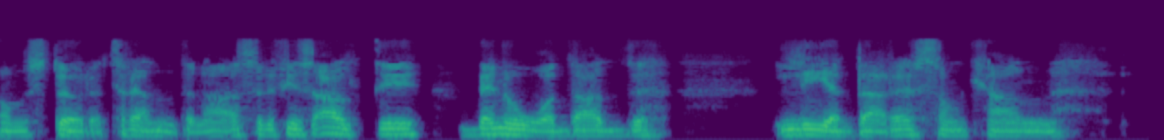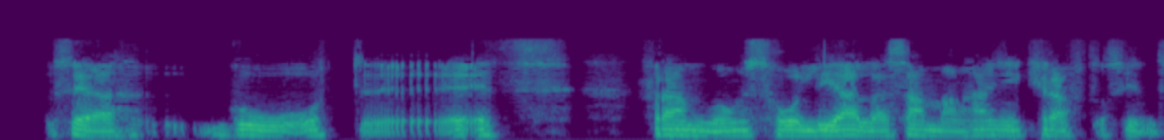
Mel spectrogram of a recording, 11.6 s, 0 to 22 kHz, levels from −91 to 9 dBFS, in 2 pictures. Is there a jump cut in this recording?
yes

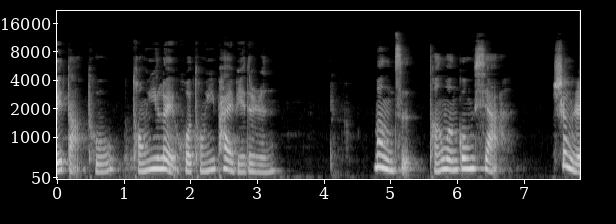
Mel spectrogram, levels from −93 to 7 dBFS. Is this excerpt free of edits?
yes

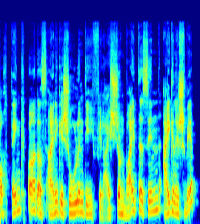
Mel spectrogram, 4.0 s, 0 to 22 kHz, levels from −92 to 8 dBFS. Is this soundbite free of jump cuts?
yes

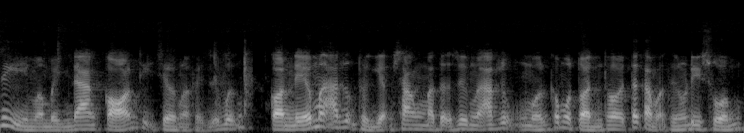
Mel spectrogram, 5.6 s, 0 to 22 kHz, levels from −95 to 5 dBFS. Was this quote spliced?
yes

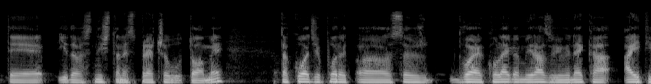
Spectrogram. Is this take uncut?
no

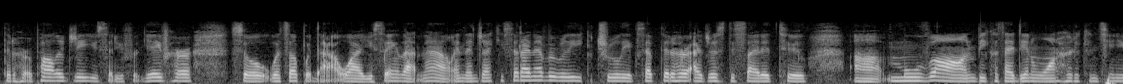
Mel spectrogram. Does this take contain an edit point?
no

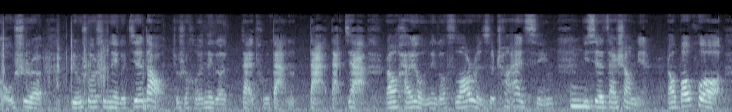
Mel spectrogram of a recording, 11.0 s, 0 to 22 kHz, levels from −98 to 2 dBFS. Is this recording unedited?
yes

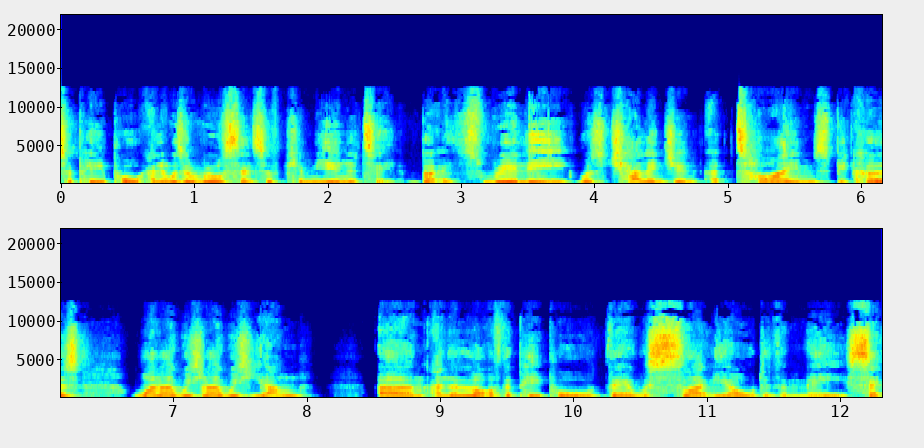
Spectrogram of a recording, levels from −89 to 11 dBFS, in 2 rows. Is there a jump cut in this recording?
yes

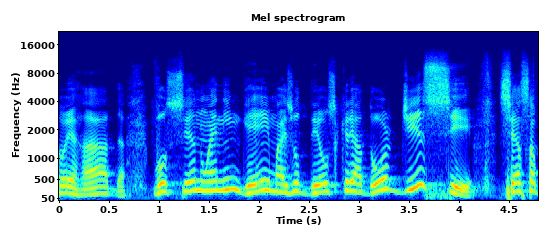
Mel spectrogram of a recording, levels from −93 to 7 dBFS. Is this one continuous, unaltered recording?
yes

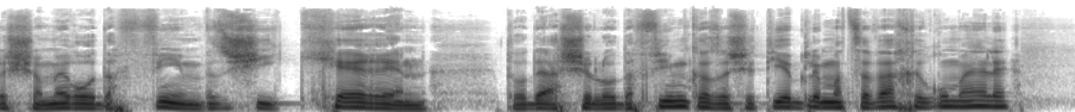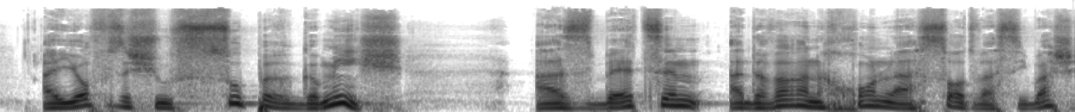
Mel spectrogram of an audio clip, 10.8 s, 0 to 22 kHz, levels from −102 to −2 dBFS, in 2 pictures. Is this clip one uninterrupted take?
no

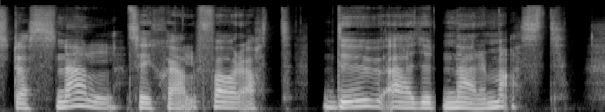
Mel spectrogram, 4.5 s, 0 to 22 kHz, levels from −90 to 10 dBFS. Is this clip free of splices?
no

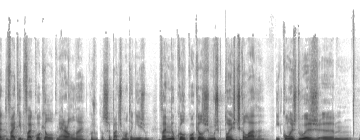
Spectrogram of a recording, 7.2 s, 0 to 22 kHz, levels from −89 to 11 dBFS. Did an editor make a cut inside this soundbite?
yes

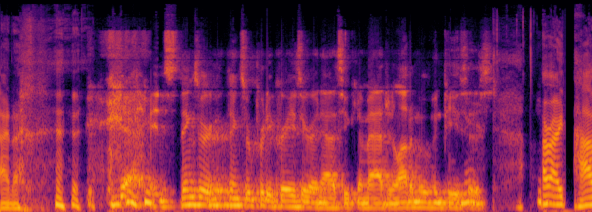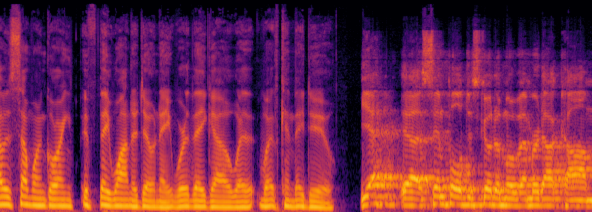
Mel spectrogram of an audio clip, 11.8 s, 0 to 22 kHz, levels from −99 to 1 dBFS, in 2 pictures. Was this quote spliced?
no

